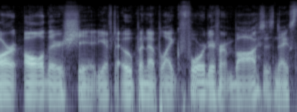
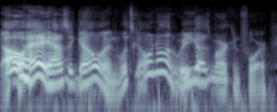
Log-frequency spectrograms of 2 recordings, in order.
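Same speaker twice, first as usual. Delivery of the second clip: much higher, bright friendly voice; friendly curious neighbour; 12 semitones higher, 5 dB louder than usual. Retold or imitated. Neighbour curiously greeting the worker in the yard. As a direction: play the nosy but friendly neighbour. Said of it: "They're like".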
